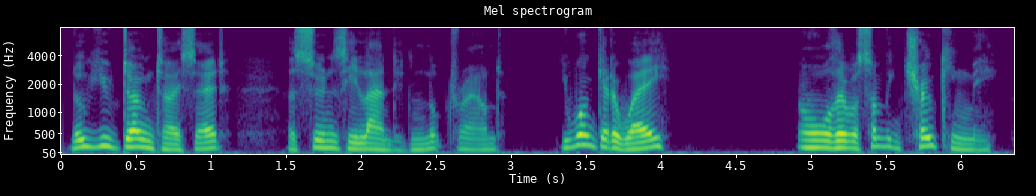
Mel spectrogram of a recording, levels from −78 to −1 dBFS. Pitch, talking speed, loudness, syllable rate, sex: 155 Hz, 215 wpm, -18 LUFS, 6.4 syllables/s, male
